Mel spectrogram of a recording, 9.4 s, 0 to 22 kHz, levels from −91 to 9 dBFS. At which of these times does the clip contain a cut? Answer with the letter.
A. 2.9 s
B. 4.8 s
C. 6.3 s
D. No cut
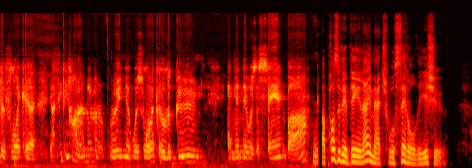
C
